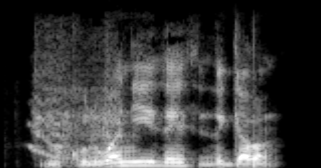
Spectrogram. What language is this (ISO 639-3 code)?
kab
